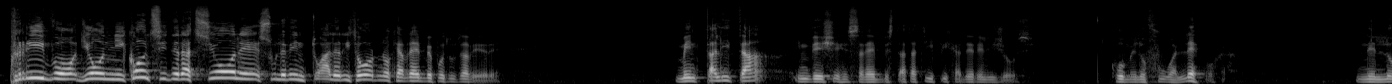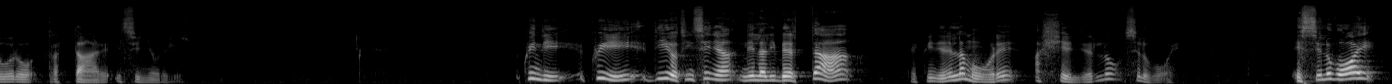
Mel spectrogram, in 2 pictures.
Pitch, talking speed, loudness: 190 Hz, 100 wpm, -25 LUFS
